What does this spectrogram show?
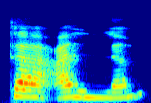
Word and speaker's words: تعلم: It's not تعلم, it's تعلم. It's two syllables.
